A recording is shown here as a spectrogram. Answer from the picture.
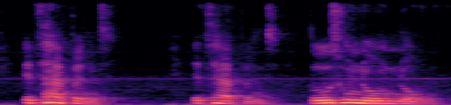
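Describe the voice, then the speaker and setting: With a dark, mellow tone and a somewhat breathy quality, a woman speaks at a fairly low pitch with fairly even intonation. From South Africa. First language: a Southern African language. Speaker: rugby fan vlogger. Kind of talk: casual reaction vlog.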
